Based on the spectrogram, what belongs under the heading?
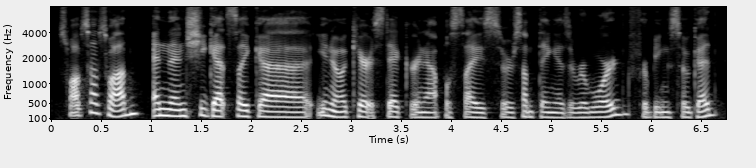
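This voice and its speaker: Woman rambling through animated explanations. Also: low voice, vocal fry, no echo. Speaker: podcast co-host. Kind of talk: casual chat.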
